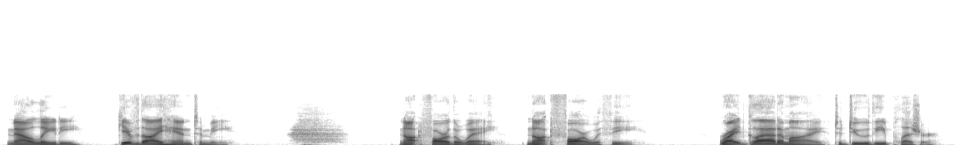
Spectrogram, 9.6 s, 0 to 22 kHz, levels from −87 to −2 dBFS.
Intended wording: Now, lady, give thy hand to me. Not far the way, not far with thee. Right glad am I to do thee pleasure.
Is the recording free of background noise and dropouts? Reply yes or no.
no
